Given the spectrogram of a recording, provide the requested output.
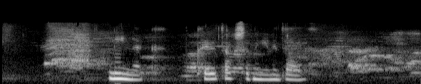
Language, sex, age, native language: Icelandic, female, 15, Icelandic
